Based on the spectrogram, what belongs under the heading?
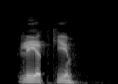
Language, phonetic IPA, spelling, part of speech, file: Russian, [ˈklʲetkʲɪ], клетки, noun, Ru-клетки.ogg
- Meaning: inflection of кле́тка (klétka): 1. genitive singular 2. nominative/accusative plural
